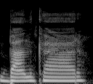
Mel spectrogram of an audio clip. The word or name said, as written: bankár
